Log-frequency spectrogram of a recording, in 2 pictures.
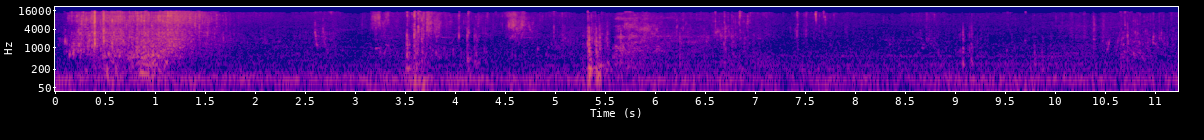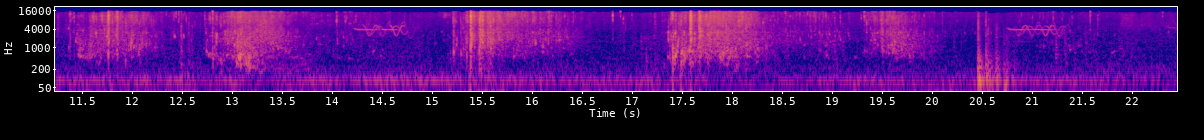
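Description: A hooked redfish (red drum) thrashing at the water's surface beside a boat: a string of separate splashes a second or several apart, thickest in the second half.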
